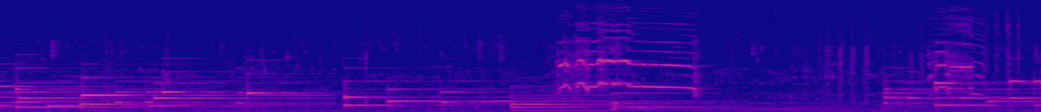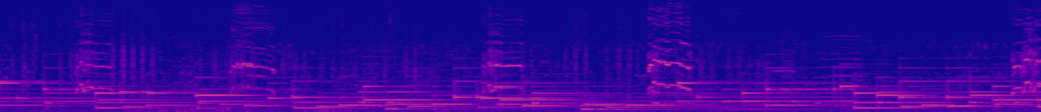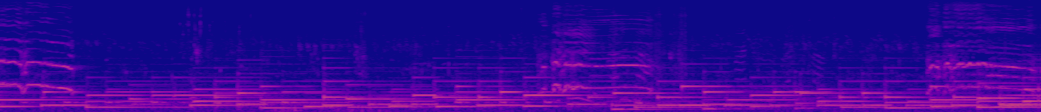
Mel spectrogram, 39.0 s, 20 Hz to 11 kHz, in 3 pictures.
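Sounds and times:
background music: 0:00.0 - 0:39.0
chicken calls: 0:00.0 - 0:39.0.

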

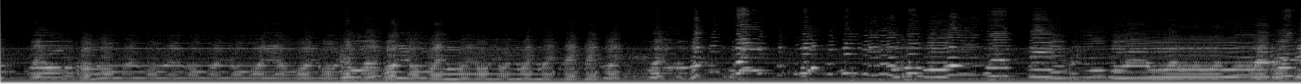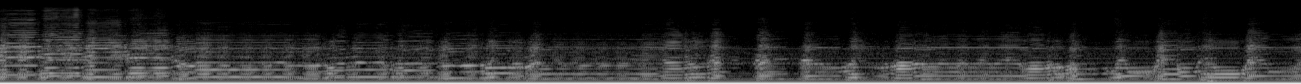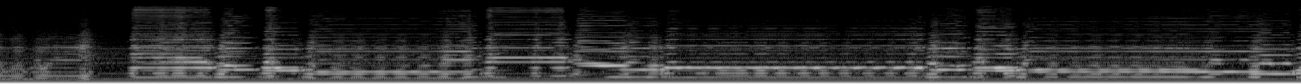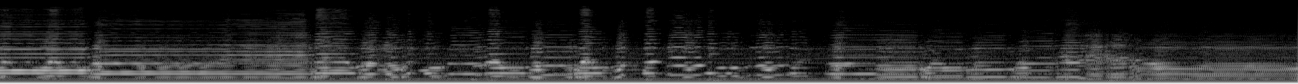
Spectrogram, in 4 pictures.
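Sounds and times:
harmonica playing: 0:00.0 - 0:52.0.

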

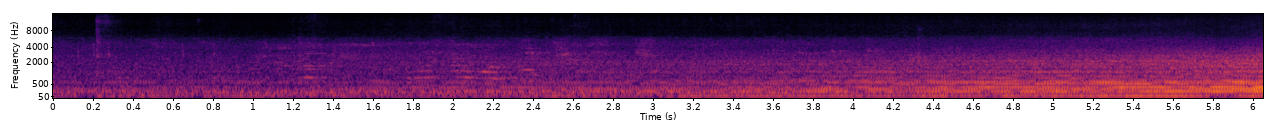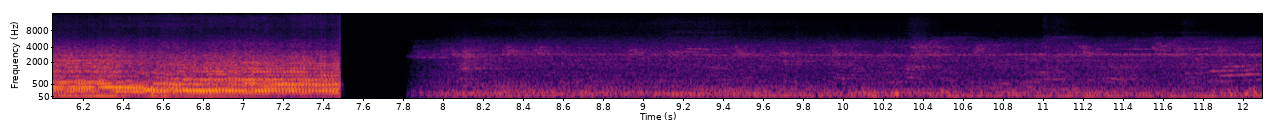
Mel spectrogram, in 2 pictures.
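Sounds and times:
engine running: 0:00.0 - 0:07.5
workshop hum: 0:00.0 - 0:07.5.

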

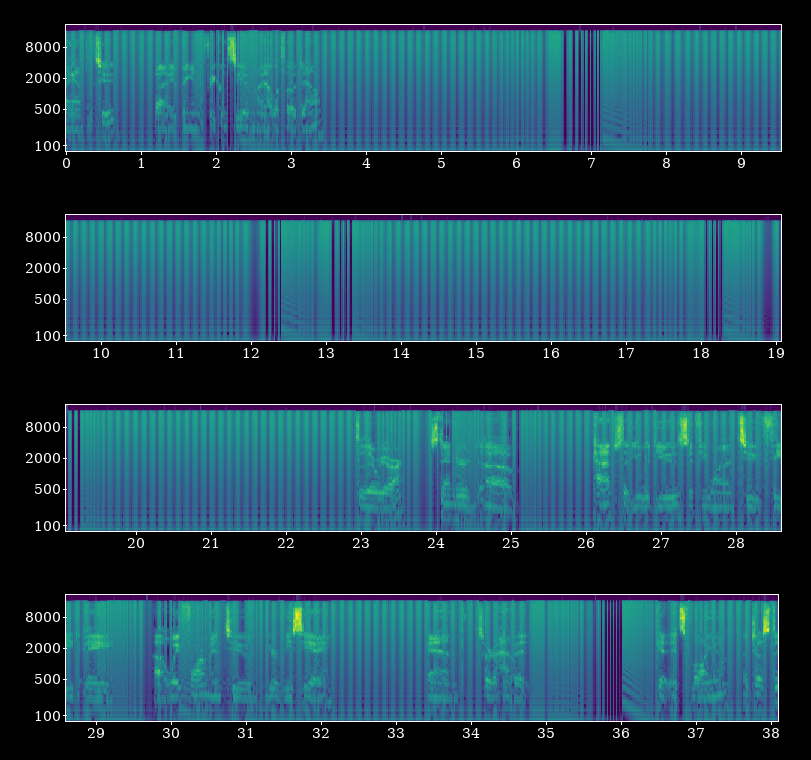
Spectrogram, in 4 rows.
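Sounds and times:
buzzy oscillator tone with pitch swoops: 0:00.0 - 0:38.0.

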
